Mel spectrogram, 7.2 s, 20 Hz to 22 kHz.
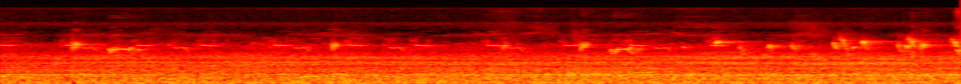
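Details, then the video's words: Parrots calling at about 5 in the morning in a village, a daily chorus; short repeated high chirps and squawks scattered through the clip over steady low traffic rumble from a nearby bypass road. "5కి ఎప్పుడు లేచినా ఇలాగే చిలుకలు, చిలుకలు అన్నీ అరుస్తూ ఉంటాయి."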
